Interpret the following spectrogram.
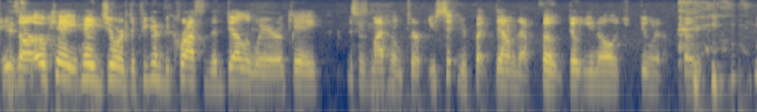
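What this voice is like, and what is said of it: Imitates another person's voice. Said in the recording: “That's my Gary impression. That's my Gary.”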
